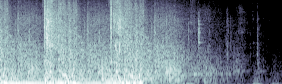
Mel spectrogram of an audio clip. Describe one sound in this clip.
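A cartoon fight effect whooshes and thumps.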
